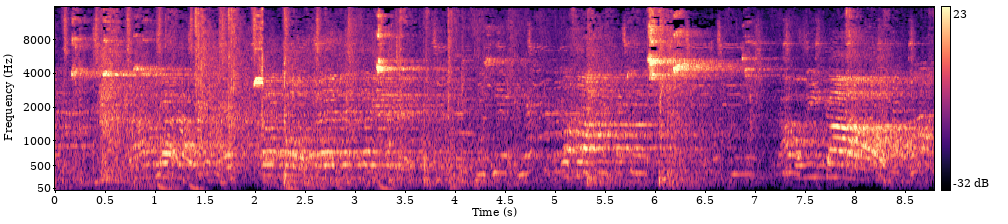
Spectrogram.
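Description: A basketball bouncing on a sports hall's wooden floor during play, with players' voices and the occasional shoe squeak echoing in the large hall.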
